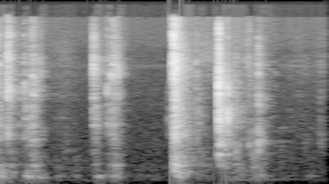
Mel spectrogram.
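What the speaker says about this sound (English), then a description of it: "I'm going to type it, please." Typing on a computer keyboard, heard as several short bursts of key presses with brief pauses between them, close and fairly quiet with no talking over it.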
